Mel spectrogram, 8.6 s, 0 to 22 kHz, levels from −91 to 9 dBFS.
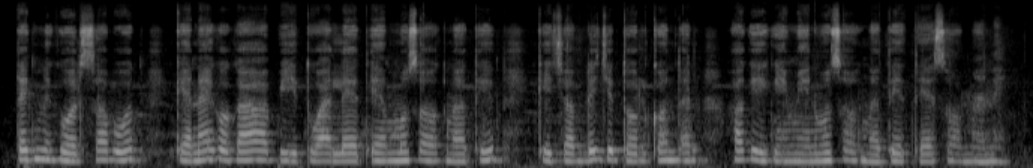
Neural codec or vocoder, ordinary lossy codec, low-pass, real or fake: vocoder, 44.1 kHz, 128 mel bands, Pupu-Vocoder; none; none; fake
